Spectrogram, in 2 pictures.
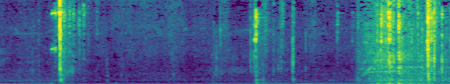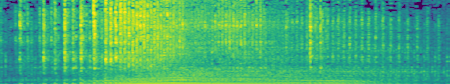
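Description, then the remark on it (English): A few sharp clicks and taps, then a small engine, just primed and sprayed, sputters to life and runs loudly, its droning pitch rising and falling as it revs before settling into a steady rattle. “Hey, it sounds like it's getting happier. It ran longer that time.”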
